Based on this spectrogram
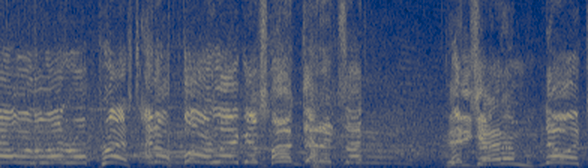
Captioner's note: body thudding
